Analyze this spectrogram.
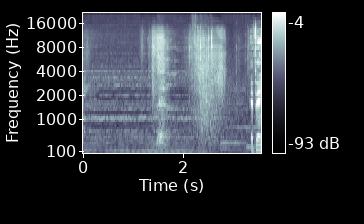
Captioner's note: gasping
